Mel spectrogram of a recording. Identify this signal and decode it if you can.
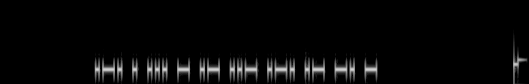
Morse code, heard as a keyed tone, about 31 wpm, 700 Hz. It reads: RESTAURANT
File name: Easy Words - Speed-Racing with Hints - 25wpm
